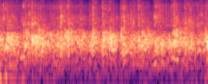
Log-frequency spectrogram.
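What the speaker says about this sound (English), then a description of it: "Please, a round of applause as loud as you can." An audience at a formal event applauds Abike Dabiri-Erewa with a brief, steady wash of clapping that sounds fairly distant and even.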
